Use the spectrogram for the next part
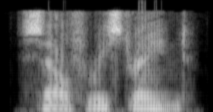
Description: Self-restrained \Self`-re*strained"\, a.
